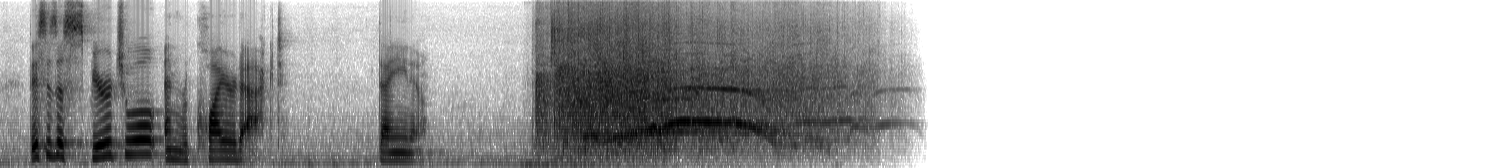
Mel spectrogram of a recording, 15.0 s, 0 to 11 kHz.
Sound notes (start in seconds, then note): 3.9 speaks foreign language; 5.3 applause and cheering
